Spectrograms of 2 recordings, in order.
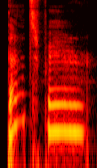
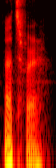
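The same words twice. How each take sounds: First: Much higher, soft squeak; squeaky high voice. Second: Said in the usual way. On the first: Pretend. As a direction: squeak it out playfully. Repeats phrase in squeaky voice.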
